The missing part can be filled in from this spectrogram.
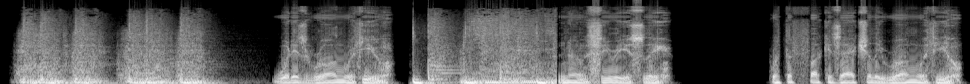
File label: soldier battle cry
